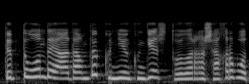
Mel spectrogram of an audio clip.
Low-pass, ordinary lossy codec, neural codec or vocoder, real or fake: 7.2 kHz; none; autoencoder, 48 kHz, 128 numbers a frame, DAC-VAE, trained on Japanese speech; fake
